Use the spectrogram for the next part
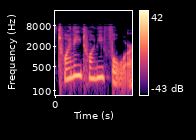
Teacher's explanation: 20, no T in the middle, 24, and a good R at the end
